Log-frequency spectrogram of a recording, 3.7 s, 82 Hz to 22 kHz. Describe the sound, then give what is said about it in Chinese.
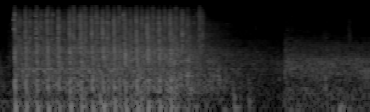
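A firing squad of German soldiers executes Jewish prisoners brought by truck to a forest in 1942 France, in the film Persian Lessons: a volley of rapid, loud gunshots rattles out in a dense burst for about two seconds, then cuts off abruptly, leaving a low, steady rumble of background noise. “来，fire！”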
